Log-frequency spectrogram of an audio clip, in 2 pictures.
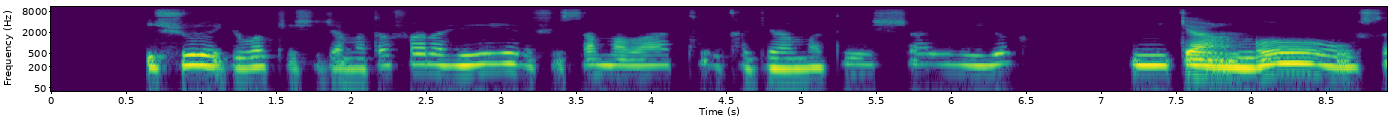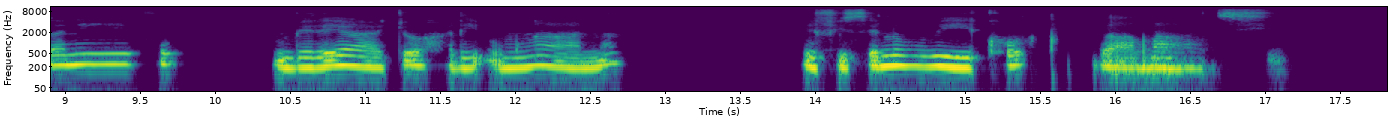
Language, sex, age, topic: Rundi, female, 36-49, education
